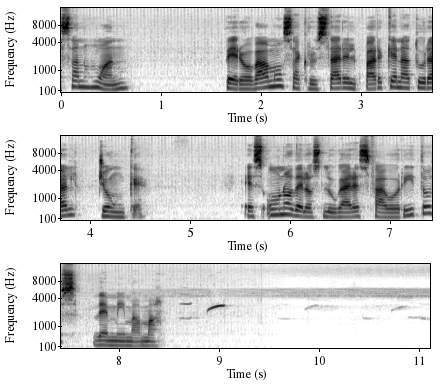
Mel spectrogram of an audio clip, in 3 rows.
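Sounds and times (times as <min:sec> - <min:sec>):
speech: 0:00.1 - 0:00.8, 0:01.6 - 0:04.6, 0:05.5 - 0:08.5
high insect drone: 0:06.9 - 0:11.1
coquí frogs calling in whistled chirps: 0:07.9 - 0:11.1.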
